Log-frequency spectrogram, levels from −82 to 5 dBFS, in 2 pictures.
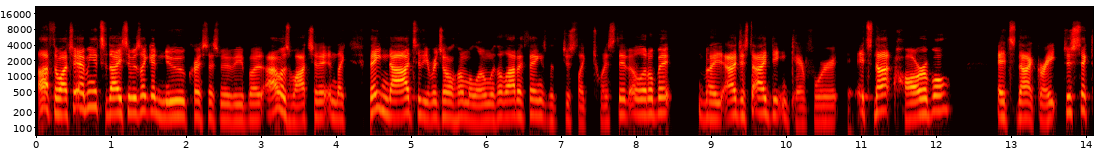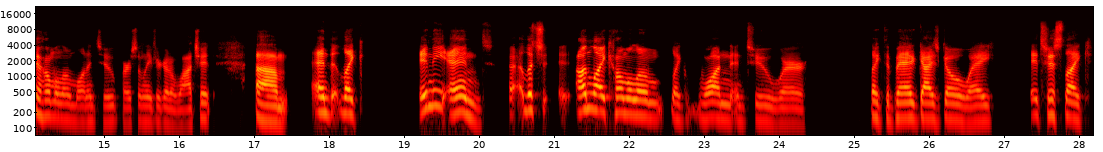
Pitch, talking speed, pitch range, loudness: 160 Hz, 200 wpm, 140-190 Hz, -30 LUFS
